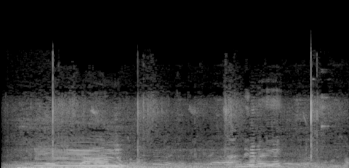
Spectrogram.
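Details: Cattle at a Karapan Sapi bull race selection event in Bangkalan regency: one drawn-out, steady moo lasting about a second that drops at the end, followed by fainter lowing and a murmur of crowd noise.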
